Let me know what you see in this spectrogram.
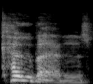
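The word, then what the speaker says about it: Cockburn's: quite a nice Port as well um it's pronounced coburns but on the on the bottle it says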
